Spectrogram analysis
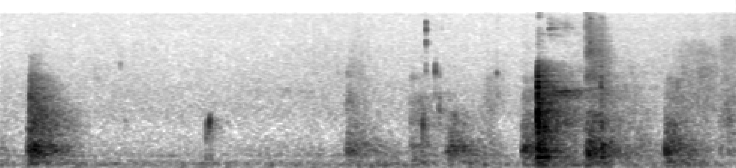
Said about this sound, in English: I'm going to take a sip of coffee and let y'all think about that.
